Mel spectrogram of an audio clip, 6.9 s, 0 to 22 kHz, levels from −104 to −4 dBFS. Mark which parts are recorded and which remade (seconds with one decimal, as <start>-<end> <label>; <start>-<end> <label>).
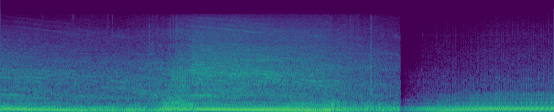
0.0-6.9 recorded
